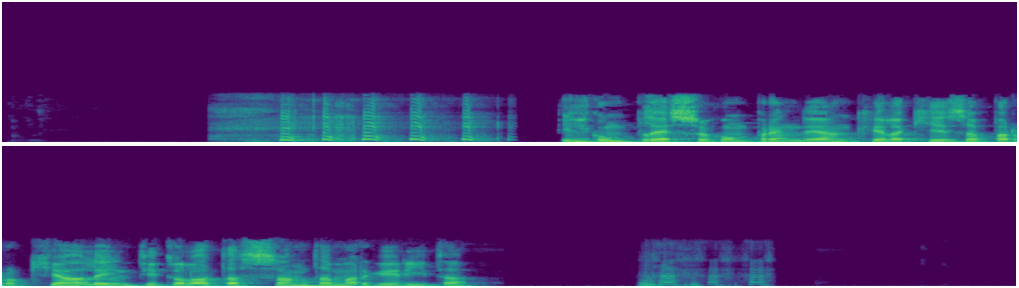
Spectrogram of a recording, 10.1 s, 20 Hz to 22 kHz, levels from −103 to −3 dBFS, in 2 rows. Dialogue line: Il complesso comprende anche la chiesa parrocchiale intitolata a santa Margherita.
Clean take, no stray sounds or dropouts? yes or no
no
